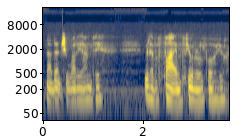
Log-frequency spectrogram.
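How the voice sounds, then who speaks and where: An actor playing a mocking young nephew who is a greedy killer, in 1940s radio acting style. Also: male voice, on the low side, flat delivery, fairly quick, very noisy, close to an everyday voice. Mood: menacing. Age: young adult. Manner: mocking, taunting, laughs. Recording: dull lo-fi old radio recording.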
